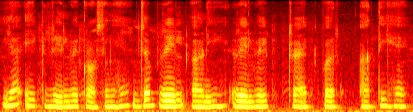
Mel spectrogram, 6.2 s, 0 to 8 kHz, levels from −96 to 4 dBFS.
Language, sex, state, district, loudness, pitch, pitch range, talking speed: Hindi, male, Bihar, Samastipur, -16 LUFS, 155 Hz, 150-165 Hz, 115 wpm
